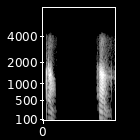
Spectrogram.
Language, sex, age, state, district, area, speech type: Marathi, male, 18-30, Maharashtra, Raigad, rural, conversation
